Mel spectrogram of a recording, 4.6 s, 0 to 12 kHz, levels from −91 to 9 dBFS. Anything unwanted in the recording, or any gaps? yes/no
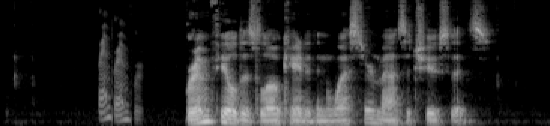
yes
